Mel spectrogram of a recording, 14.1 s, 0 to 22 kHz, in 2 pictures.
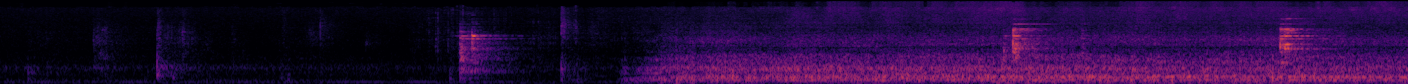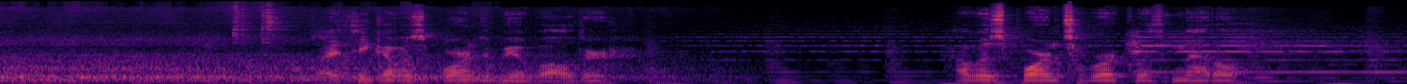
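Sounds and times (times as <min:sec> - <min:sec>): loud steady rushing noise: 0:03.4 - 0:10.8.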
